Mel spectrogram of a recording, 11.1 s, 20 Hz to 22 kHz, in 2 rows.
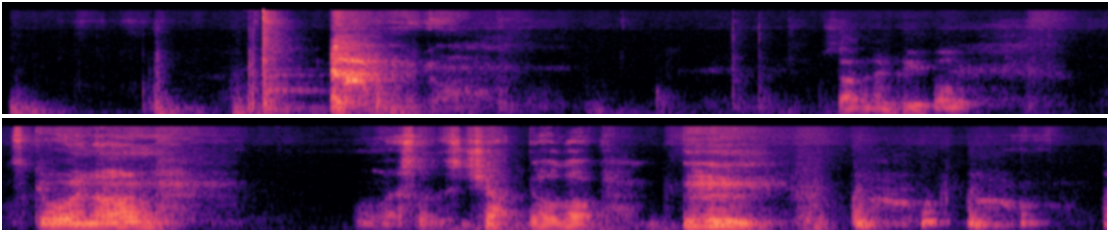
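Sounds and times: man coughing: 1.6 - 2.4, 8.9 - 10.8.

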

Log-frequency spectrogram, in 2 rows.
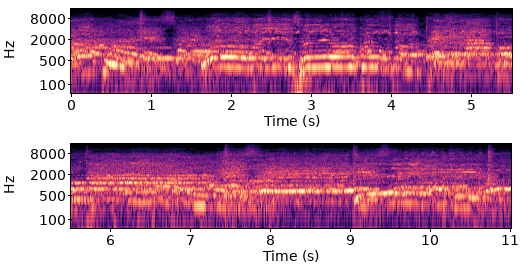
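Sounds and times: crowd singing in long notes: 0.0 - 11.0.

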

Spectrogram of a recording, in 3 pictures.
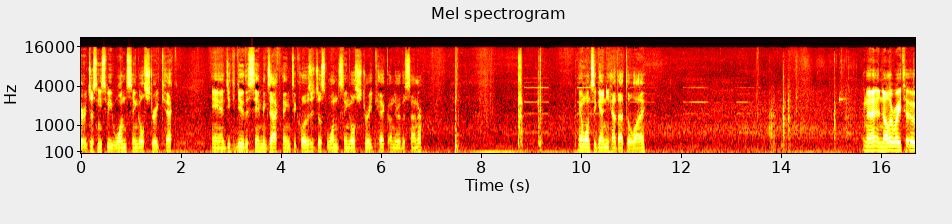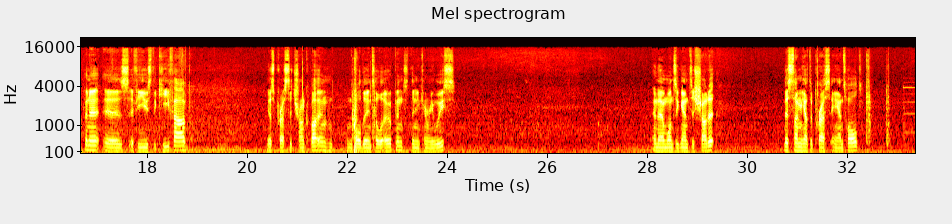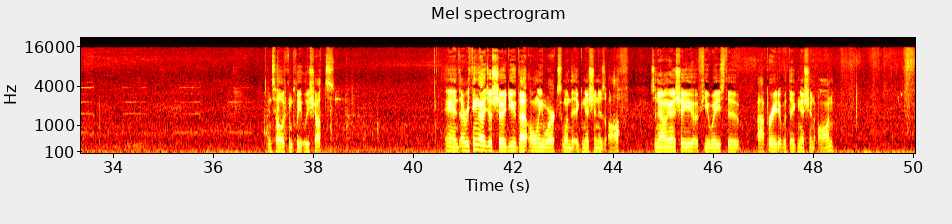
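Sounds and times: power tailgate closing: 8.7 - 10.0
tailgate clicks shutting: 8.7 - 10.0, 32.3 - 33.8
short warning beeps: 8.8 - 10.5, 11.3 - 13.6, 33.2 - 36.9.

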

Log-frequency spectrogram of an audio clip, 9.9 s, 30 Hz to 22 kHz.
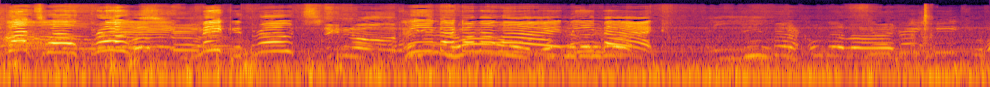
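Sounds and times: wind rumble on microphone: 0.0 - 9.9.

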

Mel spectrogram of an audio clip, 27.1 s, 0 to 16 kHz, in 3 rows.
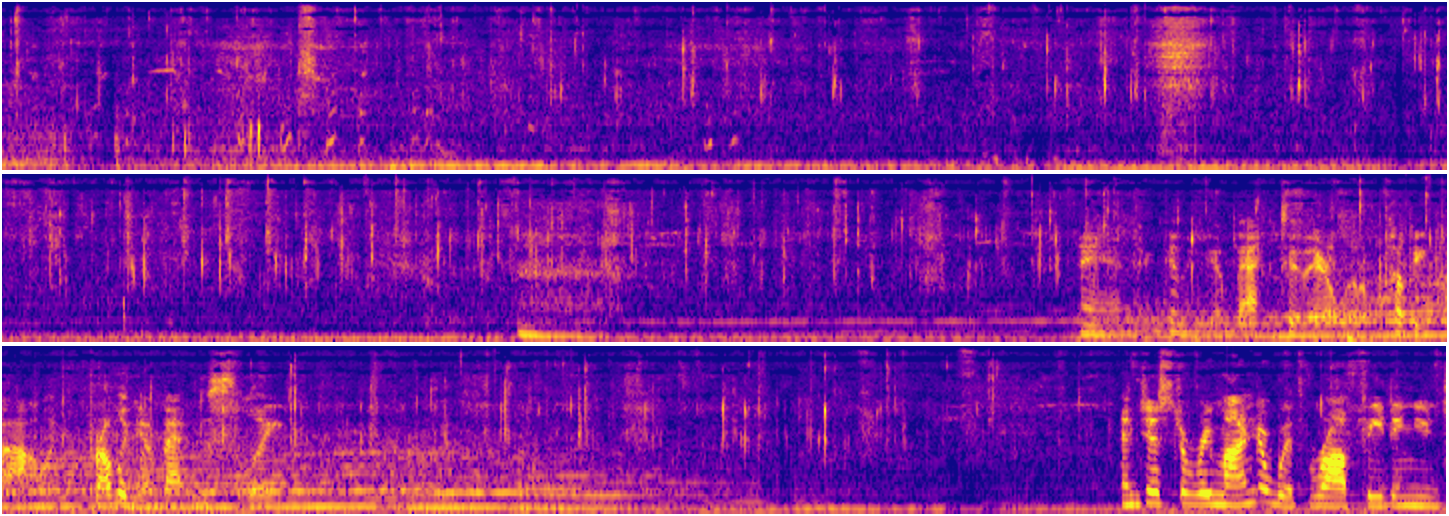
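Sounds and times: puppies chewing wetly: 0.0 - 27.0.

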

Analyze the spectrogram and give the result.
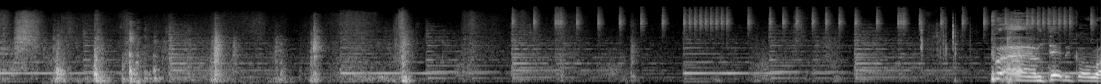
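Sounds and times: clothes rustling: 0.0 - 6.5
background music with held notes: 0.0 - 11.0.

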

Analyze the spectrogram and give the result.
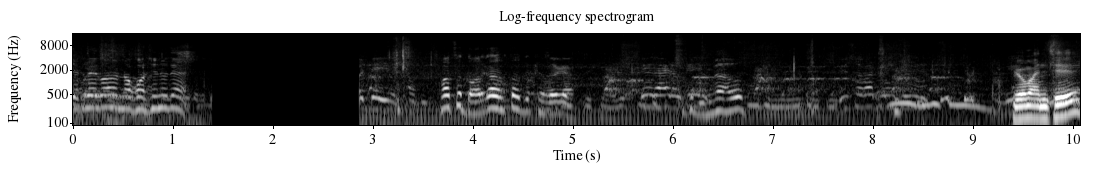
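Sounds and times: people talking indistinctly: 2.9 - 10.0.

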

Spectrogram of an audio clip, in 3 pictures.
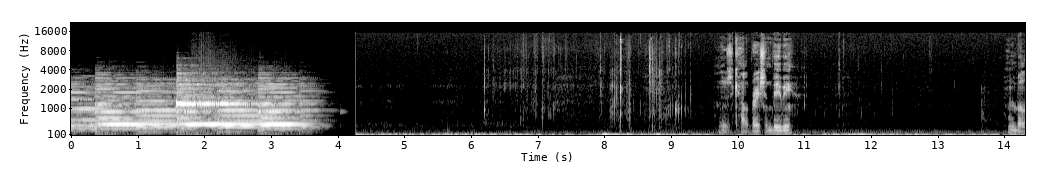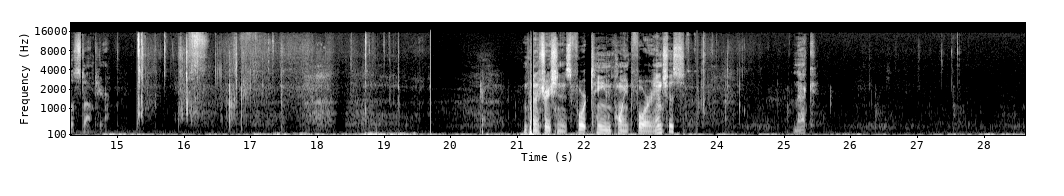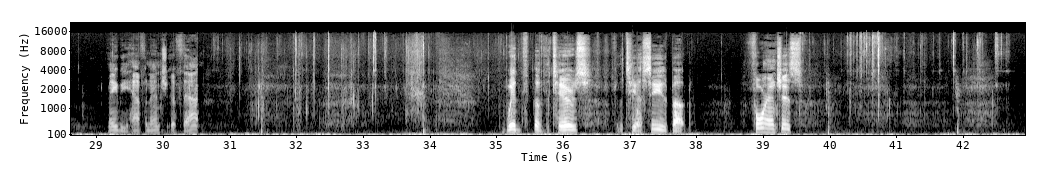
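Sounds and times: handling and shuffling noise: 6.2 - 9.4, 15.4 - 19.4, 30.7 - 35.9.

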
